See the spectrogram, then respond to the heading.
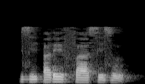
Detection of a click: absent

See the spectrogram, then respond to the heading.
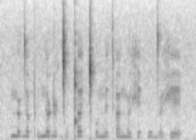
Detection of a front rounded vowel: present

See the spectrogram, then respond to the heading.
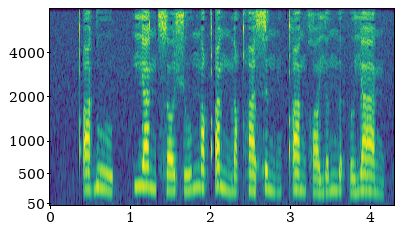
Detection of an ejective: present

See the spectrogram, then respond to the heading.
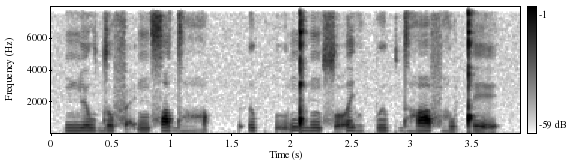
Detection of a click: present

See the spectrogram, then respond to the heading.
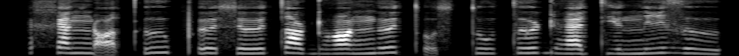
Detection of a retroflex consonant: present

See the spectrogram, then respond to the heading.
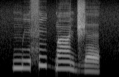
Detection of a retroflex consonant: absent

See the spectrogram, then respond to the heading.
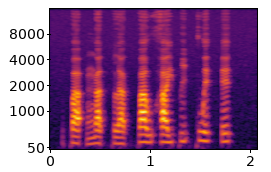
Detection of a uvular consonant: absent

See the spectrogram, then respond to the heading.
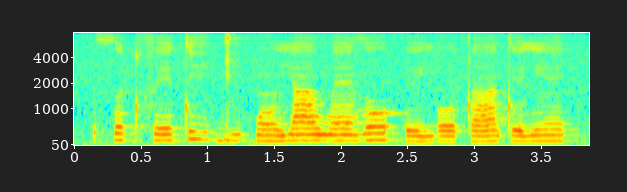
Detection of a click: absent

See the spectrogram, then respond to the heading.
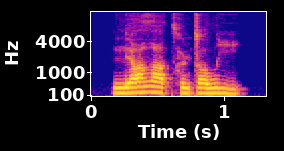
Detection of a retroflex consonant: present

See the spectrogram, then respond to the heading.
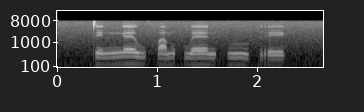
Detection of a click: absent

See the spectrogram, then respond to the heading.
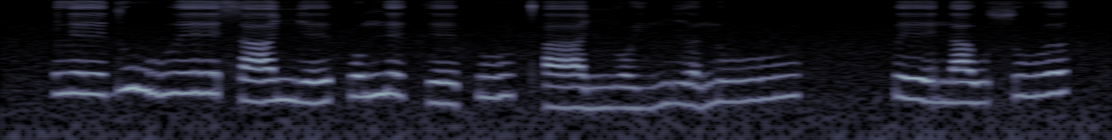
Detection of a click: absent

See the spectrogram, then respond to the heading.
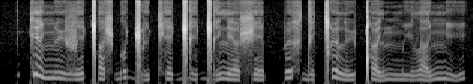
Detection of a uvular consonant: absent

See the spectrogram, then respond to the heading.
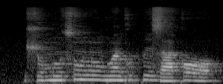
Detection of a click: absent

